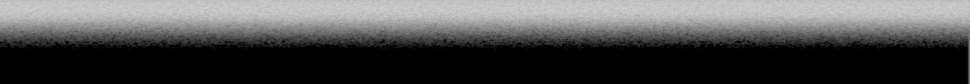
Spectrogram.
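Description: Steady, unbroken high-pitched hiss with no low sound; a simulated cicada-like tinnitus sound for comparison.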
